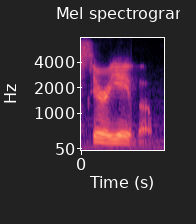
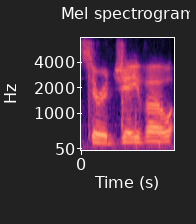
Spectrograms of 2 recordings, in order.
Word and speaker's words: Sarajevo: uh the city of sarajevo yes i have to try i have to try very hard not to call it sarah javo i pronounce jay's very hard and it is uh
